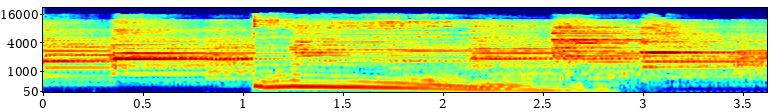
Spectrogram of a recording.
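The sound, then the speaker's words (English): Bright, ringing bells with a festive shimmer. A few loud strikes sustain and overlap, and one long tone slowly bends downward in pitch before the ringing fades out. “Ooh. Christmassy bells.”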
